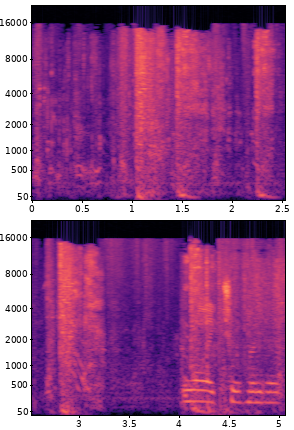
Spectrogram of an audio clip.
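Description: An axe chops at wood with sharp knocks.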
